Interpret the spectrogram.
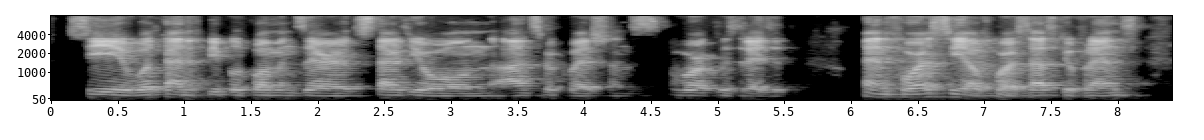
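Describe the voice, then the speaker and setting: In a strong Slavic accent, the speaker goes at a fairly slow pace amid audible room echo. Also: man. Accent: heavy Slavic. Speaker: startup co-founder. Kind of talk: conference talk.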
